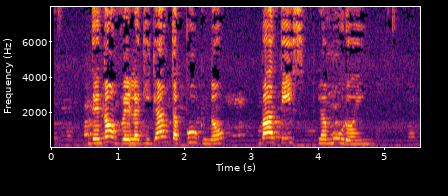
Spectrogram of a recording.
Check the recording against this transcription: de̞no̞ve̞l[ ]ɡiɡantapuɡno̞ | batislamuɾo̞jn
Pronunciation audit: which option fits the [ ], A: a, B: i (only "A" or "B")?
A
